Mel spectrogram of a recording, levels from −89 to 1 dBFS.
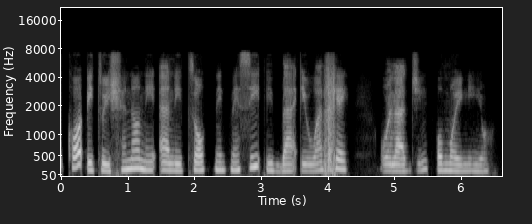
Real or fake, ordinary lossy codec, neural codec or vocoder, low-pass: fake; none; codec, 16 kHz, 0.5 kbps, X-Codec, HuBERT features, trained on balanced general audio; 7.2 kHz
